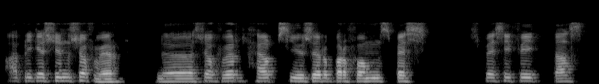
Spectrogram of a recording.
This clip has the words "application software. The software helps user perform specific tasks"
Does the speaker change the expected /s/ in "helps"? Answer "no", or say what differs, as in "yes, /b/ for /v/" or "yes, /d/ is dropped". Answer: no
